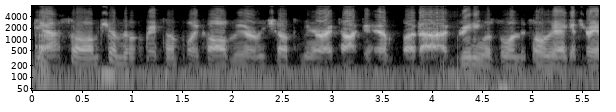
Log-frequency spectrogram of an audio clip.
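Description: Very fast talking with hardly any pauses, in a dry, close sound with no echo. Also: man. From Boston, US. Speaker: retired ice hockey player. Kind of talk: interview.

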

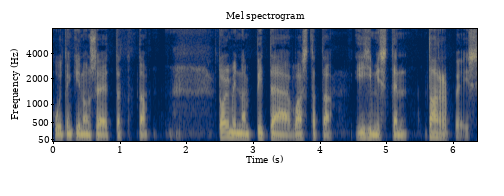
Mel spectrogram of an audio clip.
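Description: A man's unremarkable speaking voice, fairly low in pitch with lively intonation, in a dry, close sound with no echo on a very clean recording with a silent background. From Finland, Lahti. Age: 50s. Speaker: taxi company CEO. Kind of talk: interview.

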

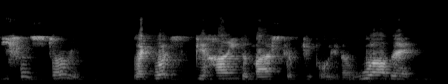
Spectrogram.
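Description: A man with a French accent, at a fairly quick pace. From France. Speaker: entrepreneur and comedian. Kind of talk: interview.

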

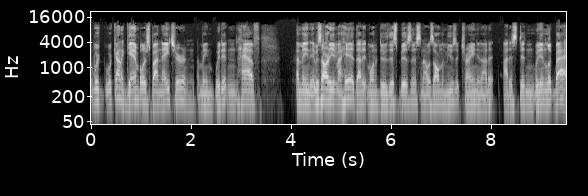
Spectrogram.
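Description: A man with an American accent, very fast, with fairly even intonation. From US South, South Carolina. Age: 30s. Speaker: rock band guitarist. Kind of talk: casual chat.

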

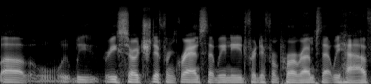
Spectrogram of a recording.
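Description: Speaking in an American accent, a man talks at a fairly quick pace. He has a fairly low pitch and a normal speaking voice. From Philadelphia, Pennsylvania. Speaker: theater artistic director. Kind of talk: radio interview.

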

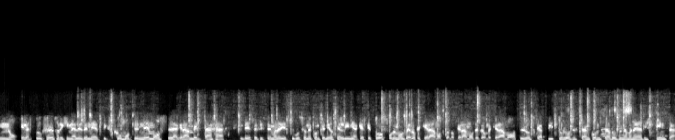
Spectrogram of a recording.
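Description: Speaking at a fairly quick pace, a man sounds animated. His voice sits high, with lively intonation. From Mexico. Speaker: television critic. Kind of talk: interview.

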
